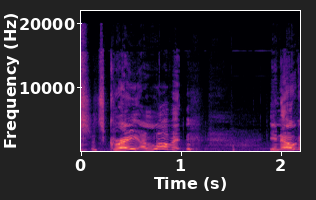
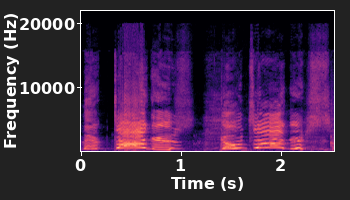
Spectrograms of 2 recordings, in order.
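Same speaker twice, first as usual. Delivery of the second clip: high, slow excited cheer; hammed-up fan yelling for the Tigers; 10 semitones higher, 8 dB louder, much slower than usual. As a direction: belt out the team cheer.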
